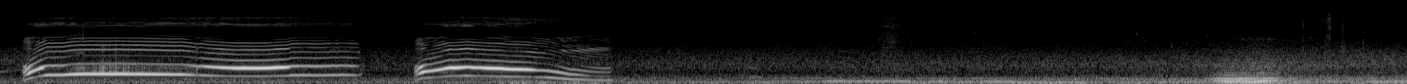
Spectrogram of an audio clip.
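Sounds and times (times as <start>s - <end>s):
vehicle engine humming: 7.2s - 14.0s.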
